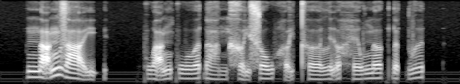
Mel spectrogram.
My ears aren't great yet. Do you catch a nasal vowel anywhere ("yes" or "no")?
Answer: no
